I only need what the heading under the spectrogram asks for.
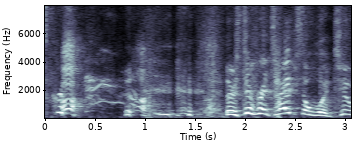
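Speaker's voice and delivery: high, breaking up with laughter; laughing. Real, not acted. Woman amused by the wood innuendo, laughing. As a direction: keep talking through the laughs.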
